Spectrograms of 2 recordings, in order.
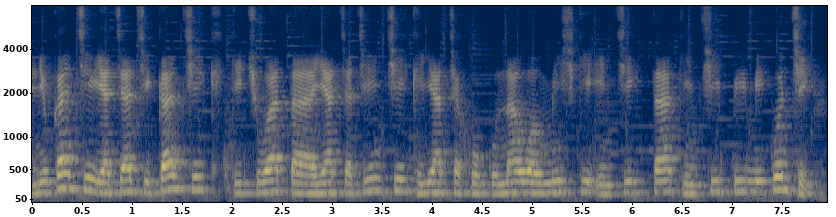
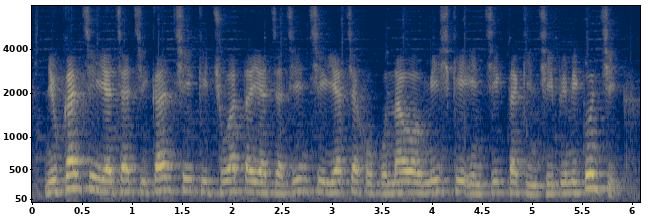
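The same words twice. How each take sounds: First: It is read at a medium pace. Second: It is read at a fast pace.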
